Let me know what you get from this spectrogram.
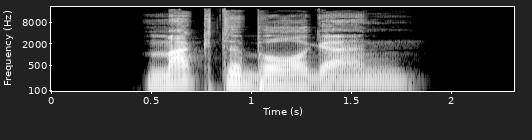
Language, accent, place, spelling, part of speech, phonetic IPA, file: German, Germany, Berlin, Magdeburgern, noun, [ˈmakdəˌbʊʁɡɐn], De-Magdeburgern.ogg
- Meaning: dative plural of Magdeburger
